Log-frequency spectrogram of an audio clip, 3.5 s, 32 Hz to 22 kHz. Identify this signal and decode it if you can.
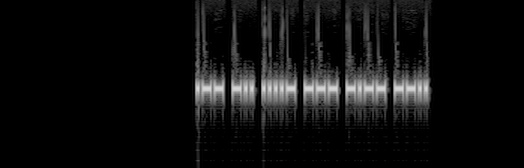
Morse code, heard as a keyed tone, about 60 wpm, 700 Hz. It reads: WD4OYZ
